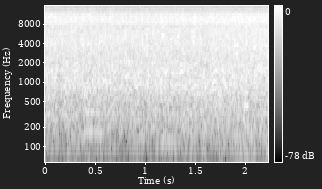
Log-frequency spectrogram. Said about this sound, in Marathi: खूप मोठ्या प्रमाणामध्ये पाऊस आता चालू आहे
